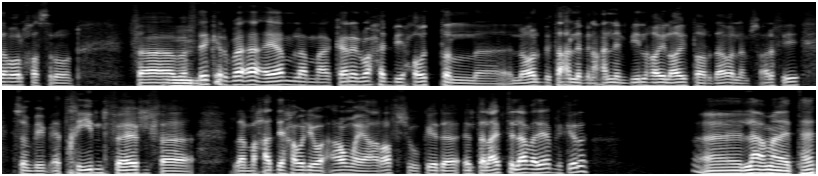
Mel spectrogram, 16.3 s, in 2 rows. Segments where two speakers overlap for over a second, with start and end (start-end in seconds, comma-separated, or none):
none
